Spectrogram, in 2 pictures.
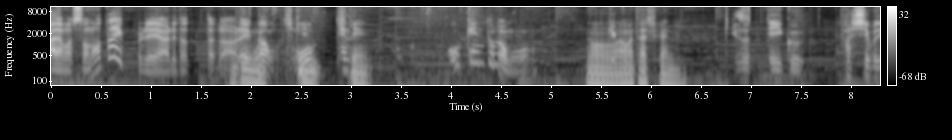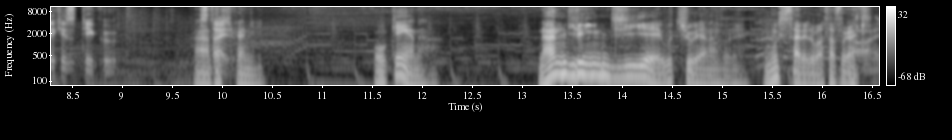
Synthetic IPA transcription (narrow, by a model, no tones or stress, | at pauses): ad̪emo̞so̞not̪aipɯ̟d̪e̞aɾe̞d̪at̪ːaɾa̰a̰ɾd̪emoat͡ɕi̥kẽt͡ɕikẽ̞ŋ | oːkẽ̞nt̪o̞kamo̰ɯ̃ːamat̪aɕi̥kaɲ̟i | kezɨt̪ːe̞ikɯ̟ | ɸʰaɕːibɯ̟d̪e̞ke̞zɨt̪ːe̞ikɯ̟ | aːt̪aiɕi̥kaɲ̟i | o̞ːkẽ̞ɰ̃jana̰ | nãnd̪ʲjɨːĩɲd͡ʑiːeːɯ̟t͡ɕɨːjana̰ko̞ɾḛmɯ̟ɕi̥saɾe̞ɾɯ̟βasasɨɡakʲi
